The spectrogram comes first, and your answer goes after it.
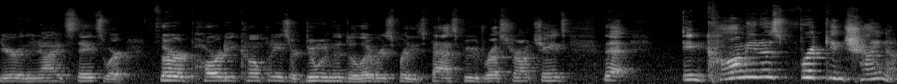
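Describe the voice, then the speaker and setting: A man with an American accent, high pitch, ordinary pitch variation and a moderate pace, in a room with audible echo. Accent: Southern US, occasional. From US South. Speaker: online commentary show host. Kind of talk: casual commentary monologue; reading news aloud. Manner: animated.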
